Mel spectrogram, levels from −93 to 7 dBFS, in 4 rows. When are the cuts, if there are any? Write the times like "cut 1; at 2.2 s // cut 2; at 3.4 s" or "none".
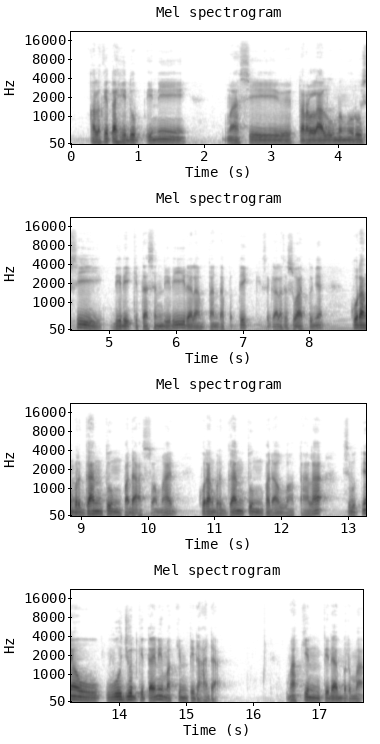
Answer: none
